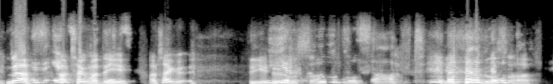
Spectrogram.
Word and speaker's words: Yahoogle-soft: No, I'm talking about the Yahoogle-soft. Yahoogle-soft. Yes, you are saying it correctly, Thomas.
